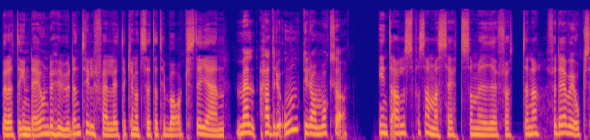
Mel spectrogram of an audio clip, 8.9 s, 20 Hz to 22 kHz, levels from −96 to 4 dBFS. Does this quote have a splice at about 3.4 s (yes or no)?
yes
